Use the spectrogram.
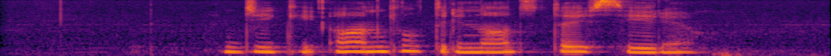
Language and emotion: Russian, neutral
